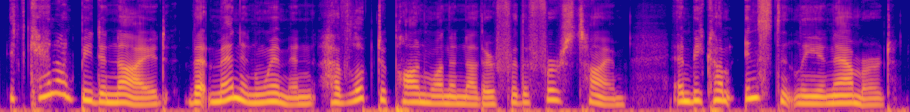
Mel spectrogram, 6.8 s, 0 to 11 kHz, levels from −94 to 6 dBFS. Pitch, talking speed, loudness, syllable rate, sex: 205 Hz, 185 wpm, -17 LUFS, 6.0 syllables/s, female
